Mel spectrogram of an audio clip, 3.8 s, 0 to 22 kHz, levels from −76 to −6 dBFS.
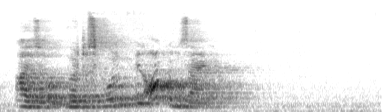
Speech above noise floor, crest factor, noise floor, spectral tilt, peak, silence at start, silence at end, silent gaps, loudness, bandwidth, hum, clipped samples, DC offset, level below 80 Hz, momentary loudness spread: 33 dB; 22 dB; -57 dBFS; -4 dB/octave; -4 dBFS; 0.15 s; 1.35 s; none; -24 LUFS; 15 kHz; none; under 0.1%; under 0.1%; -60 dBFS; 14 LU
